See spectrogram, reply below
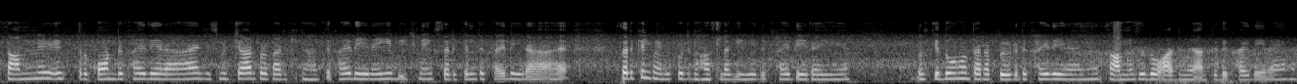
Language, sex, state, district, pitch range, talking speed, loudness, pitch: Hindi, male, Uttarakhand, Tehri Garhwal, 235-260 Hz, 250 wpm, -19 LUFS, 245 Hz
